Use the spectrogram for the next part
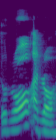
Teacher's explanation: না পার্শ্বিক তো একেবারে নয় এটা হচ্ছে কম্পন জাত র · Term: কম্পনজাত ধ্বনি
